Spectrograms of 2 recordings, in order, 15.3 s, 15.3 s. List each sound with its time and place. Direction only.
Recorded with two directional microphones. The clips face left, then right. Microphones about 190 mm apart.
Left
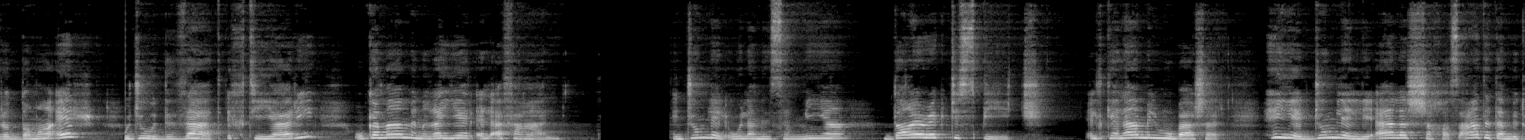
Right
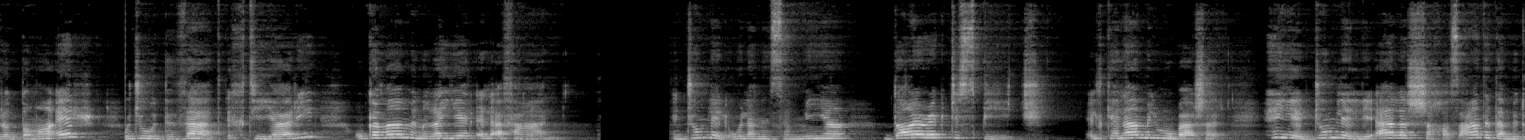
0.0 s a woman's voice: 35° left (ahead or behind)
6.7 s a woman's voice: 30° left (ahead or behind)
